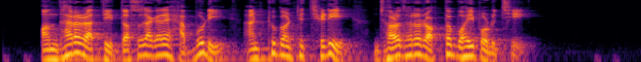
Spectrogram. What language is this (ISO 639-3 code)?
ori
